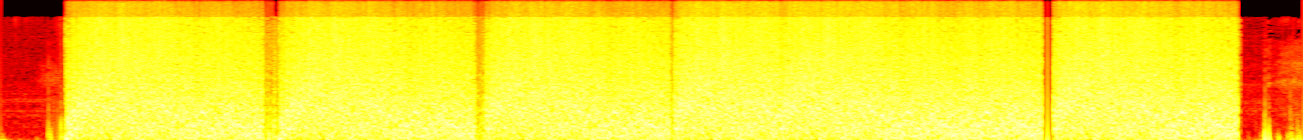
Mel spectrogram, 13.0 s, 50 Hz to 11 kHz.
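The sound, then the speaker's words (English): A rocket blasting off at launch roars loudly and steadily for about twelve seconds, a dense full-range rumble with a few brief breaks before it cuts off. “5, 4, 3, 2, 1. Blast off!”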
